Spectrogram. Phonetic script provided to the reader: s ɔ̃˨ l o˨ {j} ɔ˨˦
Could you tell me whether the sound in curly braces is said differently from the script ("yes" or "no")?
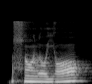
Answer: no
